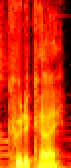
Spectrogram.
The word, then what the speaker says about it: Klukai: and tactical That sounded like a Japanese, like the Japanese R and L mix, Kudokai. Kudokai, yeah.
